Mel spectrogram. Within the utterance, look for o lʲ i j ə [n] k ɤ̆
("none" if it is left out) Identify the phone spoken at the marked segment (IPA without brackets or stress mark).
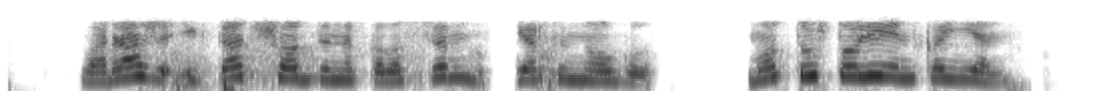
n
